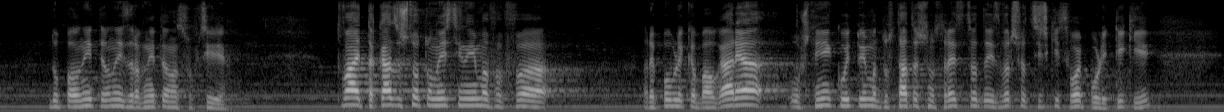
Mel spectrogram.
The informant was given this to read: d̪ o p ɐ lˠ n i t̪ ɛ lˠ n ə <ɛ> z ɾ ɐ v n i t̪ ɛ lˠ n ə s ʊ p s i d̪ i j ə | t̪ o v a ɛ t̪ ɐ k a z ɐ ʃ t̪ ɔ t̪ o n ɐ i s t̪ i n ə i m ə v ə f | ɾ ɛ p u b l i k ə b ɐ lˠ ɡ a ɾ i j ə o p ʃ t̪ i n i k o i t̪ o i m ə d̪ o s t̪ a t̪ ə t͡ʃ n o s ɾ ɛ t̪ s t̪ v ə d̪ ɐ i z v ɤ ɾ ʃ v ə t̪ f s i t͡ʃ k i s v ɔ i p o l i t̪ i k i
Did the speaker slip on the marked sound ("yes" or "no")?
yes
